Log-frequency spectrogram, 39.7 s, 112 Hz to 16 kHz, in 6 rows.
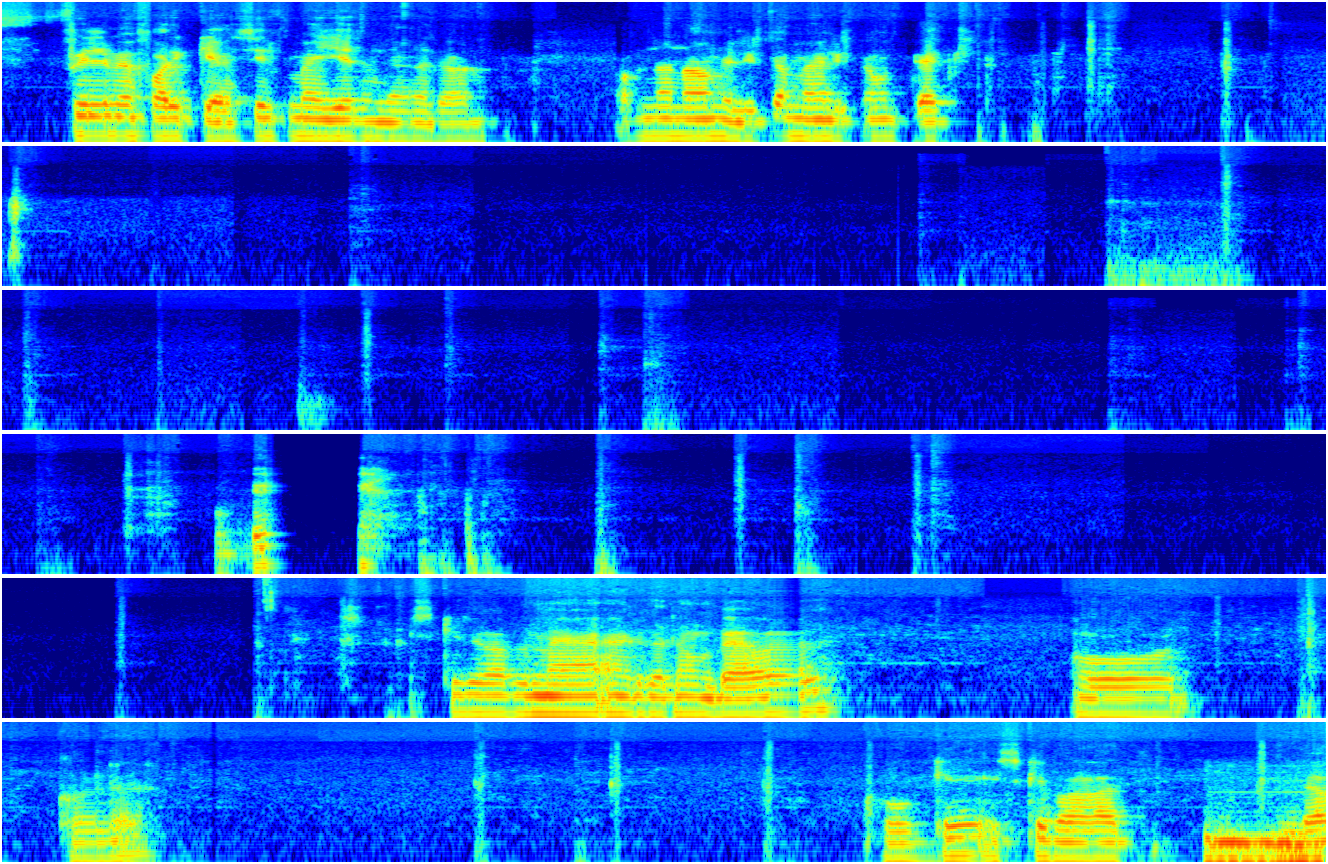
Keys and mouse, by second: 1.8 click, 2.0-5.2 typing, 6.1 click, 7.0-8.2 typing, 9.2 click, 12.2-12.9 typing, 12.9 Return, 14.0 ctrl+t, 15.5 click, 16.6 Return, 16.9 ctrl+a, 17.9 v, 18.9 click, 20.3 ctrl+d, 21.9 alt+l, 22.1-23.5 typing, 23.8 Return, 26.7 click, 33.0 click, 37.0 click, 37.2 click.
